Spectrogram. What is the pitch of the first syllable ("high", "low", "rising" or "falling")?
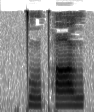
high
